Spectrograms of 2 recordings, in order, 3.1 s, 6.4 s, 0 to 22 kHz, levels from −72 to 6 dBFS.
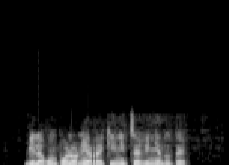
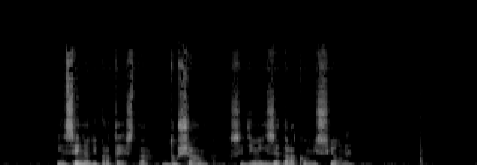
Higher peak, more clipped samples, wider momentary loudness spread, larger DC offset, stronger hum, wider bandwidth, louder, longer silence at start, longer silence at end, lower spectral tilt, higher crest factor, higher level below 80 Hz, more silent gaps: first, 0 dBFS vs -12 dBFS; neither; second, 8 LU vs 15 LU; neither; neither; second, 7.2 kHz vs 16.5 kHz; first, -13 LUFS vs -32 LUFS; second, 0.35 s vs 0.75 s; second, 0.6 s vs 0.75 s; first, -6 dB/octave vs -3.5 dB/octave; second, 14 dB vs 22 dB; second, -58 dBFS vs -50 dBFS; neither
